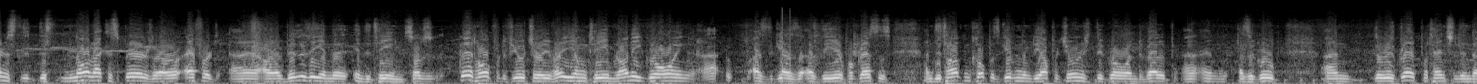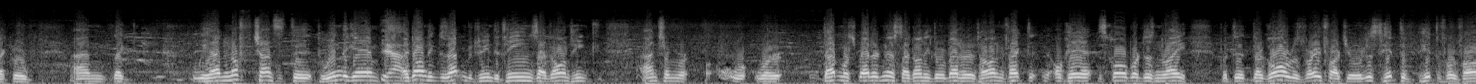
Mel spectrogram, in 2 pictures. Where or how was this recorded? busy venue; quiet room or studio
busy venue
